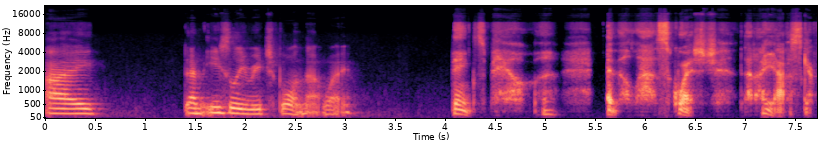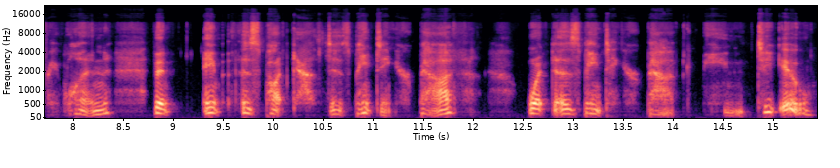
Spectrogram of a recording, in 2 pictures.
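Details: Adult woman with spasmodic dysphonia, who identifies with the spasmodic dysphonia community and finds phone calls challenging because people often cannot understand her; spasmodic dysphonia.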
